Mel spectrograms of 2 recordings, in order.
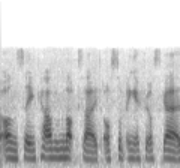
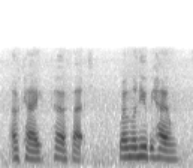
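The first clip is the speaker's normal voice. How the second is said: ordinary delivery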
